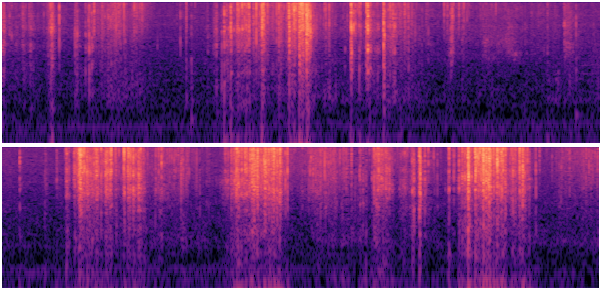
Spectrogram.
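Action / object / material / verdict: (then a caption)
scrape / recycled soap disc scraped with a metal knife / soap / none. A round, solid, turquoise disc of dry recycled soap is held in one hand and scraped and shaved with a metal knife blade. Dry, crisp tearing and crumbly scraping strokes come in bursts, with the loudest around two, five, six and eight seconds, and there are bright highs over a low rumble.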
